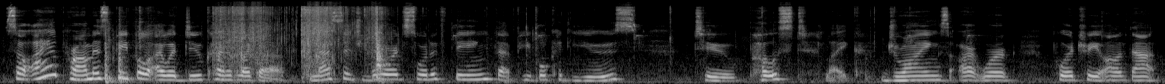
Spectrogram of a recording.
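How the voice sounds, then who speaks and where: An older American woman hosts a casual livestream, chatting, reading comments aloud and thinking out loud. She speaks slowly at medium pitch, with background noise in the recording.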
